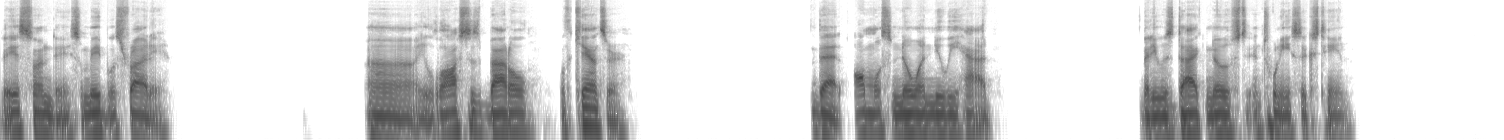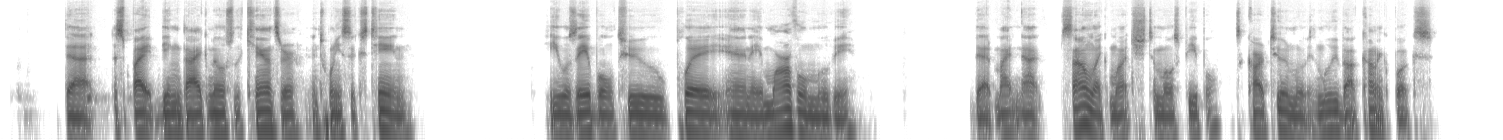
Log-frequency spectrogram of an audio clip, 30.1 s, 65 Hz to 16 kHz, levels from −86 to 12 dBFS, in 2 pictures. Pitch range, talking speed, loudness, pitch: 60-95 Hz, 130 wpm, -23 LUFS, 85 Hz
